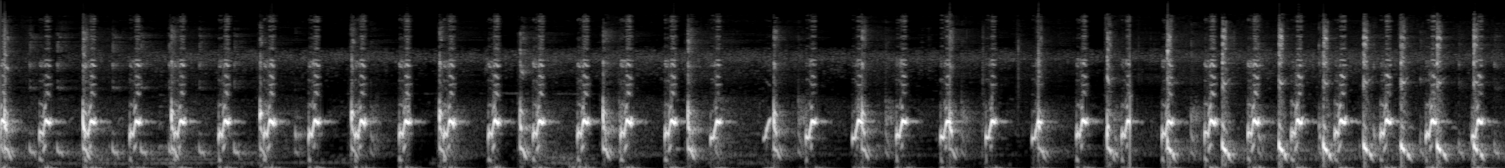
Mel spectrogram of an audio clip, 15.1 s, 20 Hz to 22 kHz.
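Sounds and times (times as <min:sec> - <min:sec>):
night bird calling: 0:00.0 - 0:15.0.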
